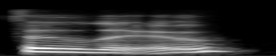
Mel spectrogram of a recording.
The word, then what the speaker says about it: Hulu: So for example, with company names, like in English, the streaming service Hulu, Hulu, the H-U, Hulu. But in Japanese, it's pronounced Fulu. – Fulu. – Yeah, Fulu. With a F-U sound.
